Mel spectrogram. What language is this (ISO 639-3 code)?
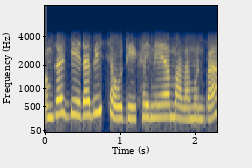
brx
